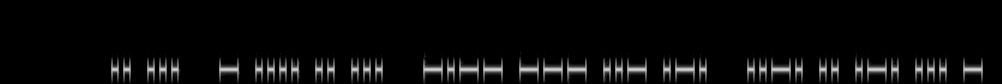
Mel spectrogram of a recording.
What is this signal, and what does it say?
Morse code, heard as a keyed tone, about 20 wpm, 700 Hz. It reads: IS THIS YOUR FIRST
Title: Sentences from Top 1000 Words - Review Part 6 - 20wpm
